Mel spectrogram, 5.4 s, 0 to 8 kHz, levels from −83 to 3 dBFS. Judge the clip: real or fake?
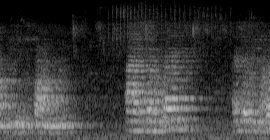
real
